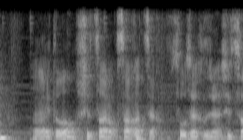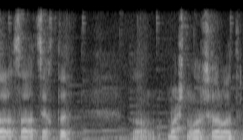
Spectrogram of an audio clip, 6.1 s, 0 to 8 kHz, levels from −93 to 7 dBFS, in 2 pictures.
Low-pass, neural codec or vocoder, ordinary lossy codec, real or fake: 7.2 kHz; none; none; real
